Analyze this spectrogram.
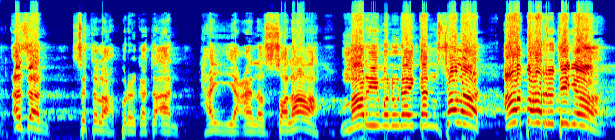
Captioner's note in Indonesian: berteriak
